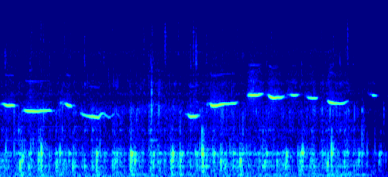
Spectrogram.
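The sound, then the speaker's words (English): A woman whistles a wandering melody, clear sliding notes that climb higher toward the end, as she watches a pot with liver in it boil, over a steady low bubbling and rumbling background that cuts off abruptly. “… laughs as she walks over and drops the liver into the pot, then whistles as she watches it boil.”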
